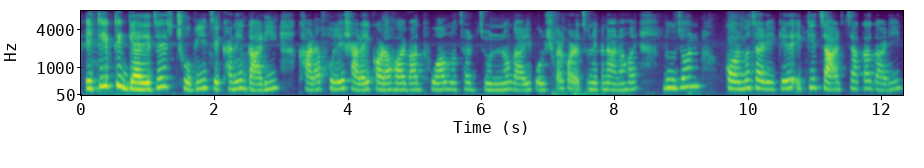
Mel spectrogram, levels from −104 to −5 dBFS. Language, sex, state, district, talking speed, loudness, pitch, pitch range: Bengali, female, West Bengal, Dakshin Dinajpur, 135 wpm, -19 LUFS, 245 Hz, 230-275 Hz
